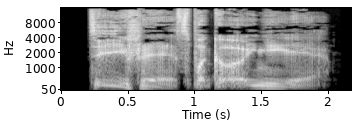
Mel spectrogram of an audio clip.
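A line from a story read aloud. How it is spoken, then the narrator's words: Sharp barked command. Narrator (Russian): рявкнул один из всадников на динозаврах, когда его питомец начал горцевать и пялиться в мою сторону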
